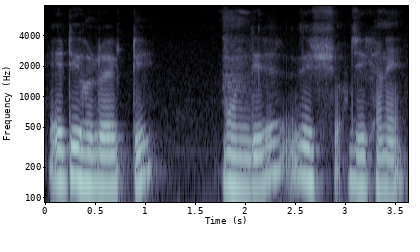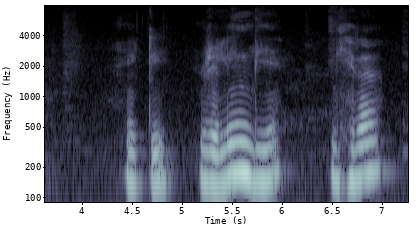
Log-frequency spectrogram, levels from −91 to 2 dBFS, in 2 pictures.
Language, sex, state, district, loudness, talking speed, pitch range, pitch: Bengali, male, West Bengal, Jalpaiguri, -30 LUFS, 90 wpm, 135-165 Hz, 145 Hz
